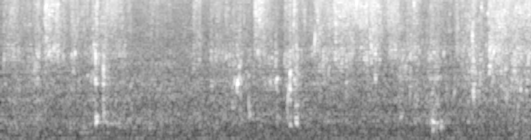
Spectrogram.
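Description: Kitchen faucet running into a stainless steel sink while a plastic mixing bowl is rinsed out under the stream, water splashing off the bowl, with a few short knocks and splashes as the bowl is handled.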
